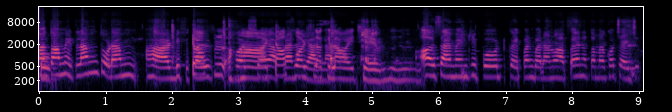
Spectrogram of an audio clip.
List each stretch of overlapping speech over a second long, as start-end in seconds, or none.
2.1-4.4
